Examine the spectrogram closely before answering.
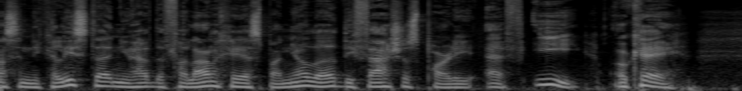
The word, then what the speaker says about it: Falange Española: part uh take power in Germany called the Falange Española. Again, I'm pronouncing it properly once, and now I will drop the uh uh the pretentious pronunciation S pañola.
